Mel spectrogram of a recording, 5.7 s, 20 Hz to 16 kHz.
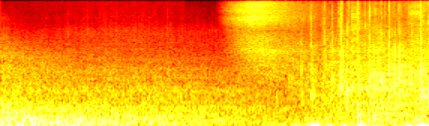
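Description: Designed slow-motion sound of a .308 rifle shot through a clear acrylic suppressor: a long, deep boom rumbles on, then about three seconds in a high hiss rises, and from about four seconds in sharp cracks and crackling come in as the acrylic tube splits and shatters.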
